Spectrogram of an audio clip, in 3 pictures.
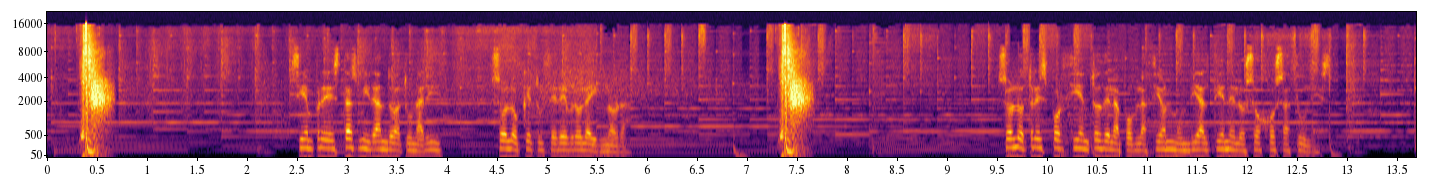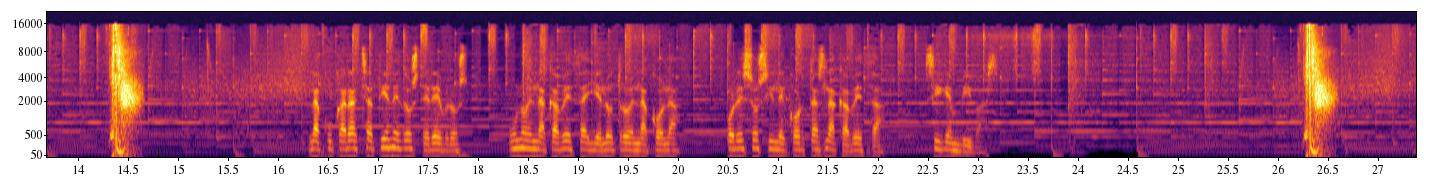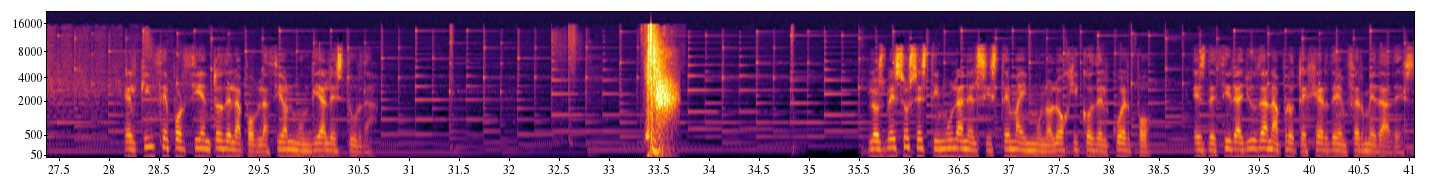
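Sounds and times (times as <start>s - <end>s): soft background music chords: 0.0s - 41.0s
sharp whack hit effect: 0.4s - 0.7s, 7.3s - 7.7s, 14.3s - 14.7s, 26.3s - 26.6s, 33.4s - 33.7s.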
